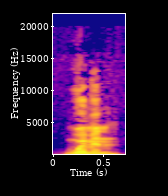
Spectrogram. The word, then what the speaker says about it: women: Women is pronounced wimen.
